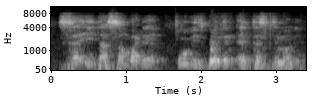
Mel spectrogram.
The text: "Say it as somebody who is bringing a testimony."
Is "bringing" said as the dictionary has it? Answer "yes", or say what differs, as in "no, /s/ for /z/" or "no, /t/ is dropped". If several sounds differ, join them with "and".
no, /ɹ/ is dropped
